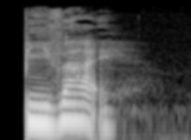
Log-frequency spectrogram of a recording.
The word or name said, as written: bivejs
